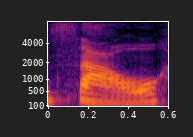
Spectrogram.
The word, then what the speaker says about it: เสาร์: ให้ ดู อย่าง เช่น คำ ว่า วัน เสาร์ ค่ะ วอร์ม ไม้ หัน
